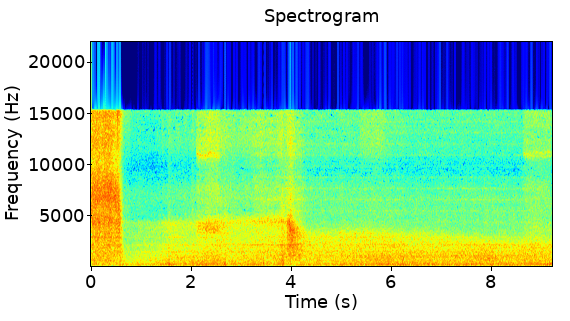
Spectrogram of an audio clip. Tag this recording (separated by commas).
Wood, inside a large room or hall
